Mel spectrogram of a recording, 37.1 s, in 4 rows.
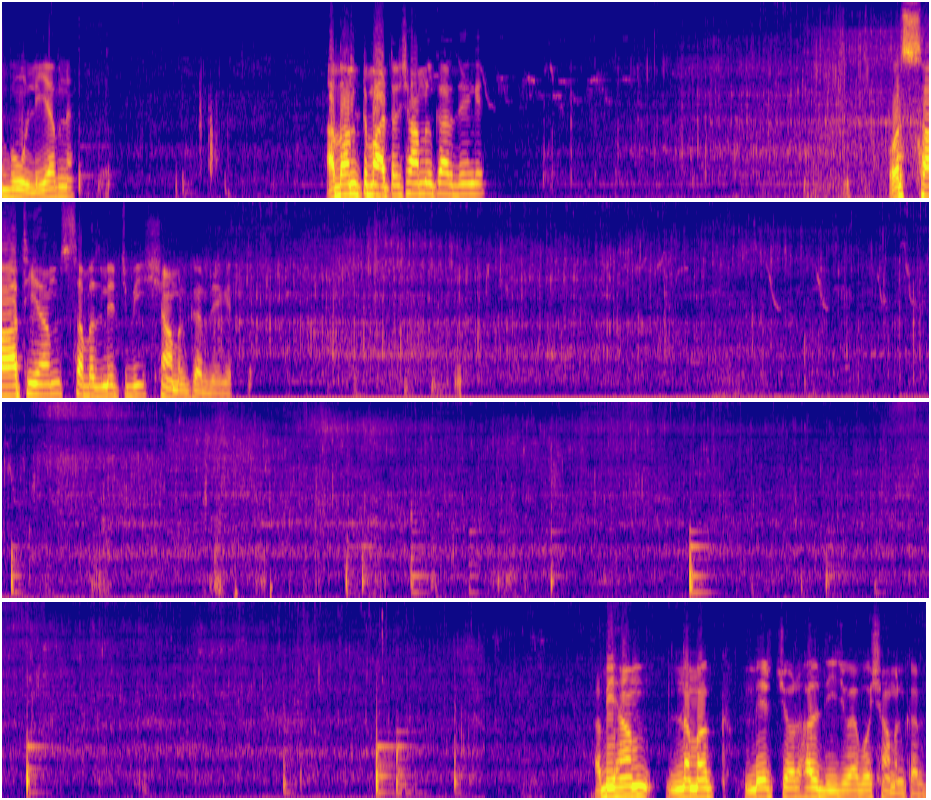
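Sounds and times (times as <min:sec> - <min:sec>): vegetables sizzling in oil: 0:00.0 - 0:03.4, 0:04.8 - 0:37.0
spatula knocking metal pan: 0:18.6 - 0:19.0, 0:21.8 - 0:24.3, 0:25.4 - 0:28.7, 0:30.6 - 0:32.6.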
